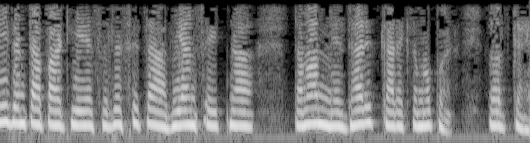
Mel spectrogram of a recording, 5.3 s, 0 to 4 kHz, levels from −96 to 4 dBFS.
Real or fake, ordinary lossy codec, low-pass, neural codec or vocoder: real; none; 3.6 kHz; none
